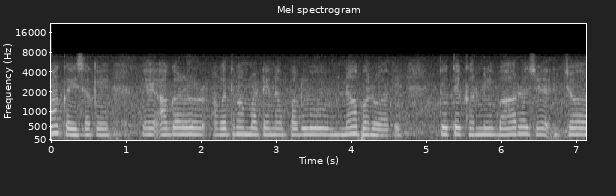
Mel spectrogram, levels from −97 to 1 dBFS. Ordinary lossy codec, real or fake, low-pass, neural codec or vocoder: Opus, 16 kbps; fake; 7.2 kHz; codec, 16 kHz, 16 kbps, FunCodec, trained on Chinese and English, 50 frames a second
